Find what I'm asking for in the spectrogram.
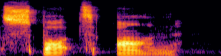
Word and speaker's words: spot on: Firstly, notice the pronunciation. We mix the two words together to sound more natural. So it's not spot on, it's spot on, spot on.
